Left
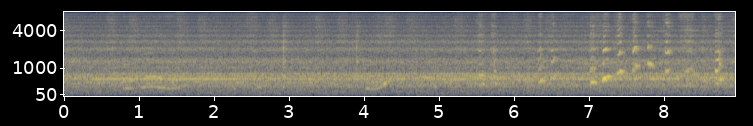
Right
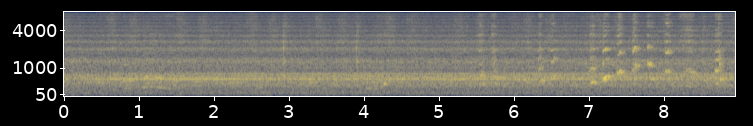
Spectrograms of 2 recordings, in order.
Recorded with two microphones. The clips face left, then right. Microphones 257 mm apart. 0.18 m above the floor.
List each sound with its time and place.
0.8 s laughter: 55° left (ahead or behind), 3 m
